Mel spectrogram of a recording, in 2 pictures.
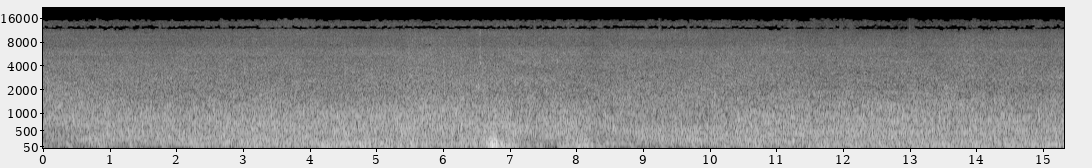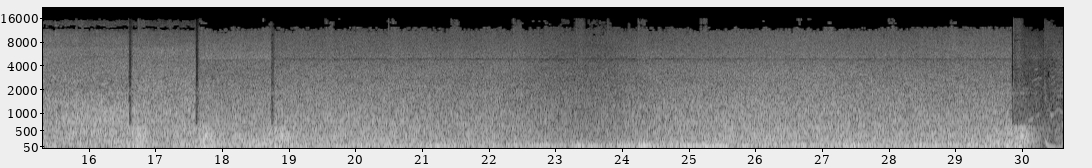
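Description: Steady rush of water tumbling over rocks in a boulder-strewn river cascade, with a single thump about seven seconds in.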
